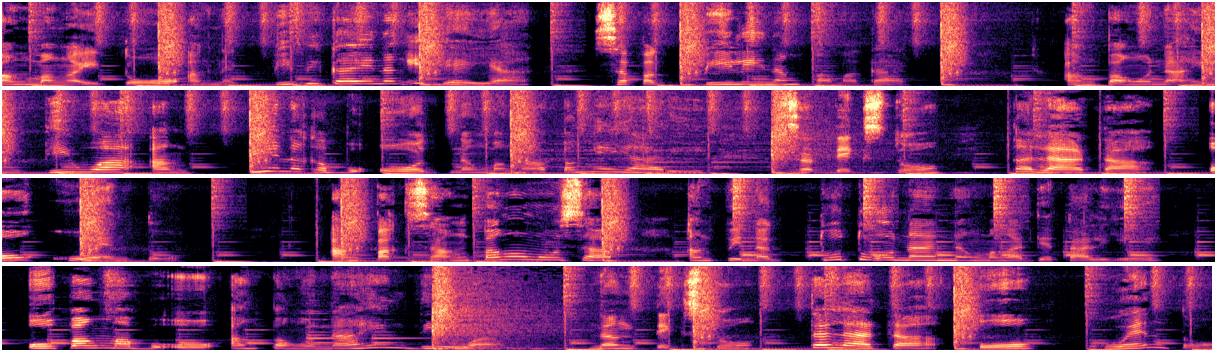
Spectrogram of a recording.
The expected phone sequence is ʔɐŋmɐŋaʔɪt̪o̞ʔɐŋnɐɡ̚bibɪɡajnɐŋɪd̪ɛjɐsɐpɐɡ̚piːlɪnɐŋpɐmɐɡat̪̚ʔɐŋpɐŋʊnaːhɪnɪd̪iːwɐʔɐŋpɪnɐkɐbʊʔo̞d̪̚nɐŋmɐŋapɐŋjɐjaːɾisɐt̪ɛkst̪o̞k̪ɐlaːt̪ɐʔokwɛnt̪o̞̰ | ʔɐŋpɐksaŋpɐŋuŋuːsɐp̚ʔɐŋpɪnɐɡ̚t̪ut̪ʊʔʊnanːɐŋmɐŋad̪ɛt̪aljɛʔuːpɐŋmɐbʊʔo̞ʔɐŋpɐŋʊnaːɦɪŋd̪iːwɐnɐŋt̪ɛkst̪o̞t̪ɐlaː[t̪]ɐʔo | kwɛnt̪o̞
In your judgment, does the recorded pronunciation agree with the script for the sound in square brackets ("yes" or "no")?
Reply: yes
